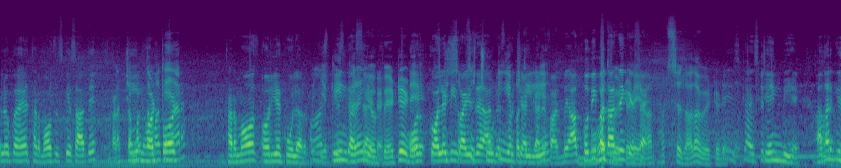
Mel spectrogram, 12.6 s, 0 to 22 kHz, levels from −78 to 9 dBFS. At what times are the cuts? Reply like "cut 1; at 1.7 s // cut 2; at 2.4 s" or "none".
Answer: cut 1; at 4.8 s // cut 2; at 11.1 s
